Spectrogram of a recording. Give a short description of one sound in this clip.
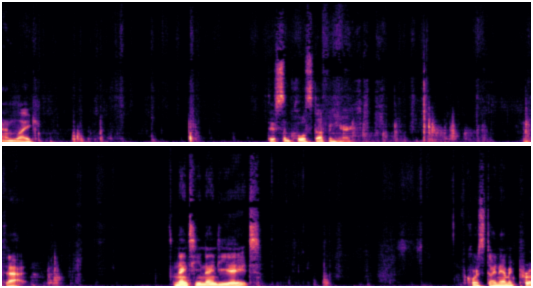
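Sheets of stiff paper rustle and flap as they are handled.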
